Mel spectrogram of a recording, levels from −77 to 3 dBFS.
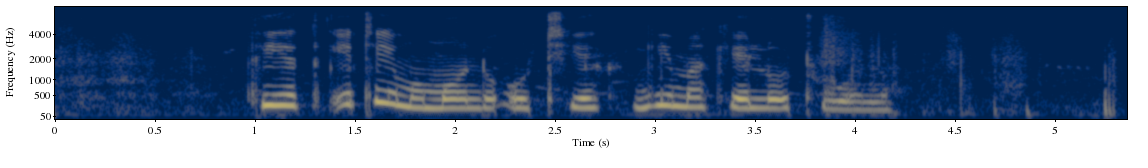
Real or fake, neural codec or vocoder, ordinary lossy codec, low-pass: real; none; none; 7.2 kHz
